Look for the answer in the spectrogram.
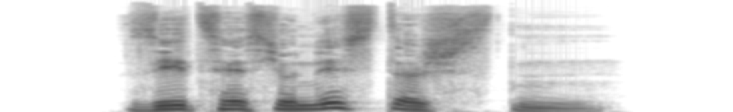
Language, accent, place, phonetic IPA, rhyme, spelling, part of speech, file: German, Germany, Berlin, [zet͡sɛsi̯oˈnɪstɪʃstn̩], -ɪstɪʃstn̩, sezessionistischsten, adjective, De-sezessionistischsten.ogg
- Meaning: 1. superlative degree of sezessionistisch 2. inflection of sezessionistisch: strong genitive masculine/neuter singular superlative degree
